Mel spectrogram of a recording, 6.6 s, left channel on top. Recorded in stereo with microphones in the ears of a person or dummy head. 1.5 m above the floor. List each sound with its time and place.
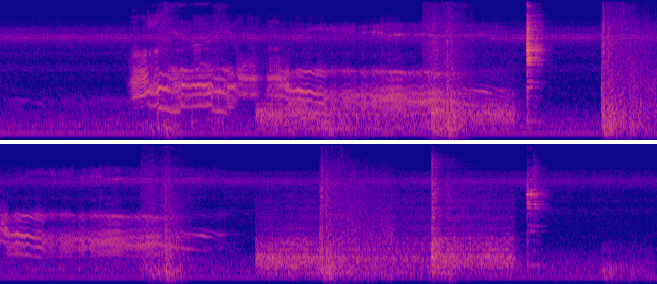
2.5 s a gunshot: 60° right (ahead or behind), 1.8 m
5.3 s dishes clattering: 65° left (ahead or behind), 3.5 m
